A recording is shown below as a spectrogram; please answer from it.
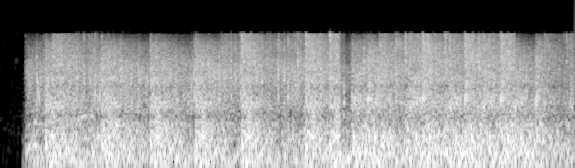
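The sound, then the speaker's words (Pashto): Loud, dense gunfire during a militant attack on government buildings in Ramadi, Anbar province. Shots and thuds form a rapid, unbroken clatter that holds steady throughout, with no voices. “دا د انبار ولایت د رمادی په ښار کې په حکومتي ودانیو د اسلامي دولت د جګړه مارانو د ډزو ژغونه دي.”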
